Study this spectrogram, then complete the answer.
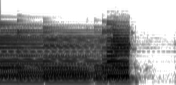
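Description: An electric guitar played with a clean, dry tone rings out a sustained chord close by, holding steady before cutting off abruptly, with no voices.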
